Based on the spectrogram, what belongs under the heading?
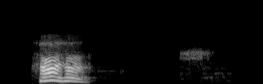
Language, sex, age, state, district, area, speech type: Hindi, male, 30-45, Bihar, Vaishali, urban, conversation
